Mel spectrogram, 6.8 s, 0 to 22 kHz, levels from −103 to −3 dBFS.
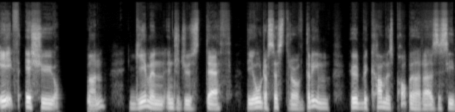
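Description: At 0.85 s the speech cuts out and does not return until 1.33 s. This is a likely long network dropout: for about 0.46 s no audio reached the receiver, and that stretch of speech is simply gone. The decoder first extends the last sound as a fading buzzy hiss, after which roughly 0.38 s of near-silence remains. The speech then resumes mid-flow, with the missing portion skipped rather than delayed.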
